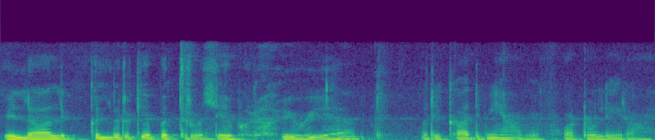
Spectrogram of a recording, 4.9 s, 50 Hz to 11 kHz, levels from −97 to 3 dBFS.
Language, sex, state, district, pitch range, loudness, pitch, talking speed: Hindi, male, Odisha, Nuapada, 125-150 Hz, -18 LUFS, 135 Hz, 195 wpm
